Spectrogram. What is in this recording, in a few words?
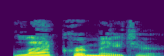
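"lacrimator", British English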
